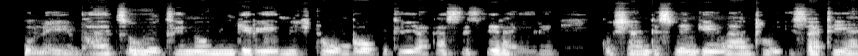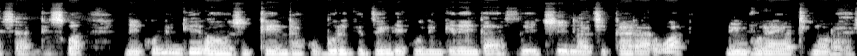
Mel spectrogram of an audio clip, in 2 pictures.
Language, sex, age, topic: Ndau, female, 36-49, health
